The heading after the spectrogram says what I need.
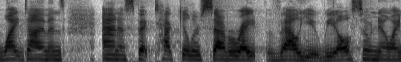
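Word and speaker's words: tsavorite: you money on saites because this tea is silent so you see it's savorite from Kenya it's a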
